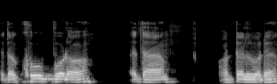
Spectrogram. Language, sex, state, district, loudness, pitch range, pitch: Bengali, male, West Bengal, Malda, -17 LUFS, 115-125 Hz, 120 Hz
